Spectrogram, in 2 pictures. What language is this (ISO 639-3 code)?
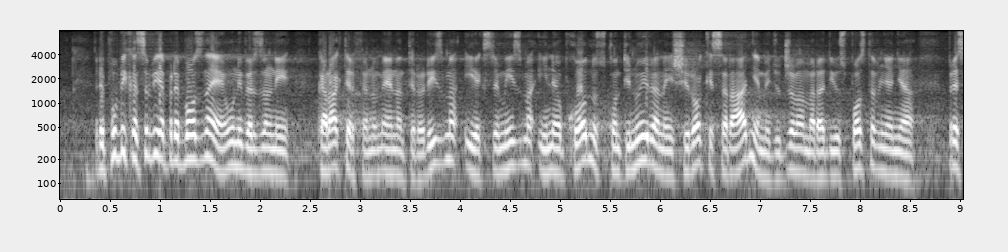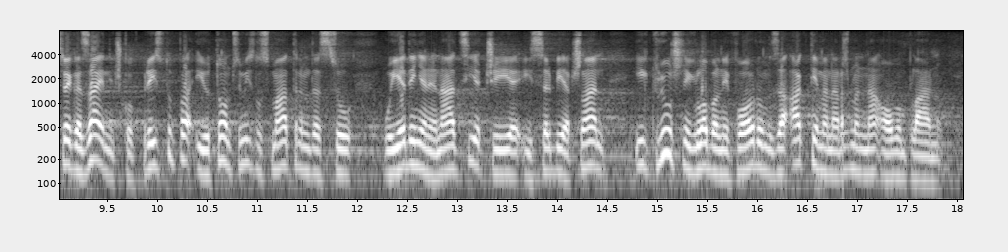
srp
